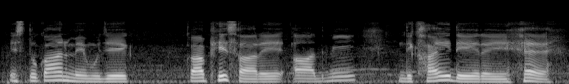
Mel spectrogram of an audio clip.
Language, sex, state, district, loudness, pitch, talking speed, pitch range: Hindi, male, Uttar Pradesh, Shamli, -18 LUFS, 140 Hz, 125 wpm, 130-165 Hz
